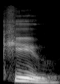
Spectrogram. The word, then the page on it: cue: British English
